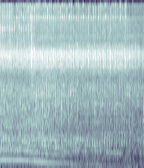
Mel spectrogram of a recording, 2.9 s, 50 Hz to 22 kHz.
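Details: 2018 Dodge Attitude at idle, after lubricating the rusty AC compressor clutch that squealed on engagement: the compressor kicks in with the pitch easing down smoothly and no squeal; the clutch now engages cleanly.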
